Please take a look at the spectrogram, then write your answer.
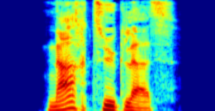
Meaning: genitive singular of Nachzügler
- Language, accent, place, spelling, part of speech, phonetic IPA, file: German, Germany, Berlin, Nachzüglers, noun, [ˈnaːxˌt͡syːklɐs], De-Nachzüglers.ogg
